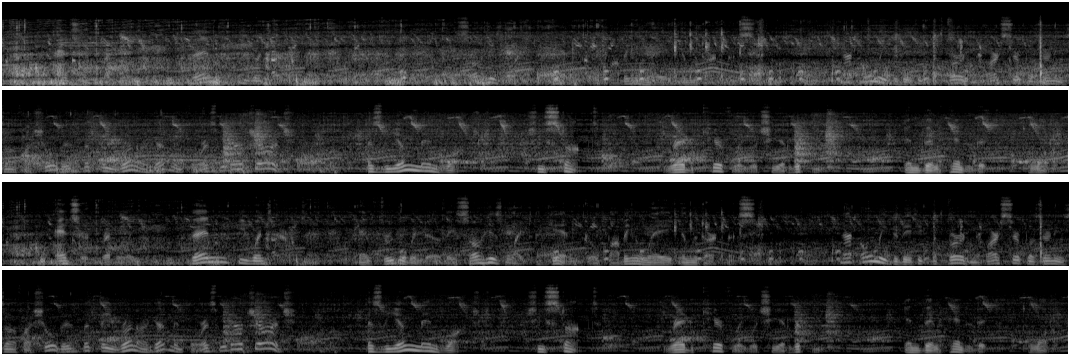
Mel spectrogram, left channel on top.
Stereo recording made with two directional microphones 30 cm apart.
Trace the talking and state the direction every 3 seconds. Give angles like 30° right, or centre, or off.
30° right, 20° right, 20° right, centre, 10° left, 20° left, 30° left.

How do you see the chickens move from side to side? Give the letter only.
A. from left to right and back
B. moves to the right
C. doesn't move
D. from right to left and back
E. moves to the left
C.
